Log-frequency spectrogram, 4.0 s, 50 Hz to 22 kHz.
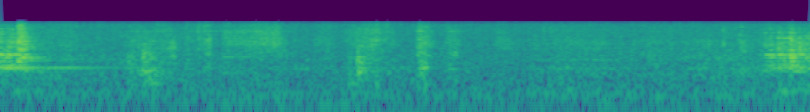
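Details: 2001 Nissan Maxima FWD, passenger side jacked up in neutral, front wheel spun forward by hand: short thin squeaks once per turn, seemingly louder near the transmission; owner suspects inner CV joint or axle rather than bearing.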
